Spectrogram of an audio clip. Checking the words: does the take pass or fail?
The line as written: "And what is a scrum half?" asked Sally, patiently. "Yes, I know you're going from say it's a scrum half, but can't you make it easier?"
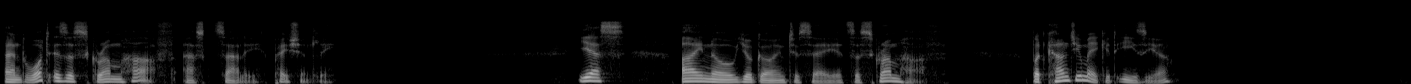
fail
